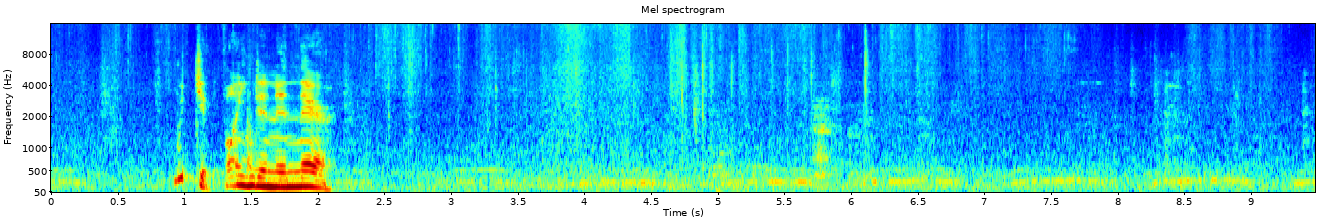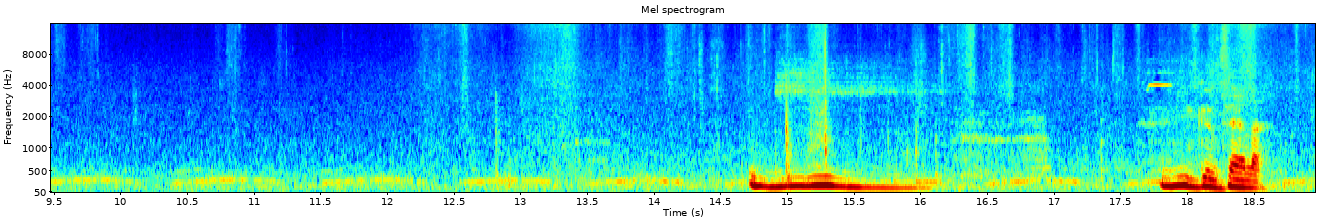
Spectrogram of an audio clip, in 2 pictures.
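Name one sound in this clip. A puppy whines and yelps in short, high bursts.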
